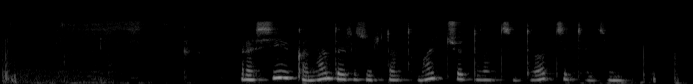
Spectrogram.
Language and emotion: Russian, neutral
